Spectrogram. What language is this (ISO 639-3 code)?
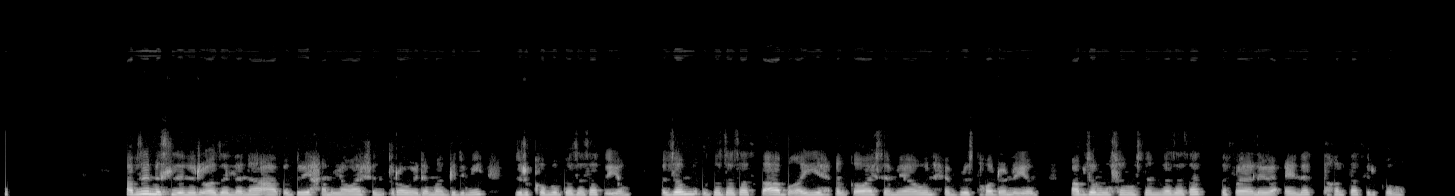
tir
